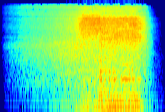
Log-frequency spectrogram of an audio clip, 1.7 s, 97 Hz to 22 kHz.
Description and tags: Balloon Sample 01
Recording of a rubber balloon.
I wanted to see what I could capture just using my phone's internal microphone(s).
Simple editing in ocenaudio.
recording, experiment, balloon, smartphone, rubber, air, pressure, fun, Ballon, simple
